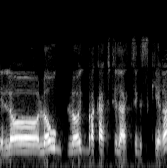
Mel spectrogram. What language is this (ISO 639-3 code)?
heb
